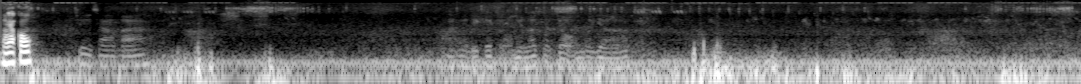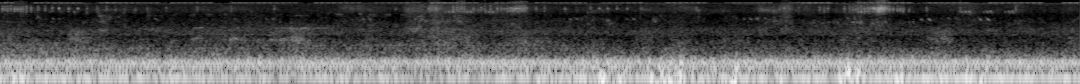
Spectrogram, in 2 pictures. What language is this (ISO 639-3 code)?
vie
